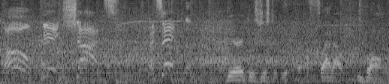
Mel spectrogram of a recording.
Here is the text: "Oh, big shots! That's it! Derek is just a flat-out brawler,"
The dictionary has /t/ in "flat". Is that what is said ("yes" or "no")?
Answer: yes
